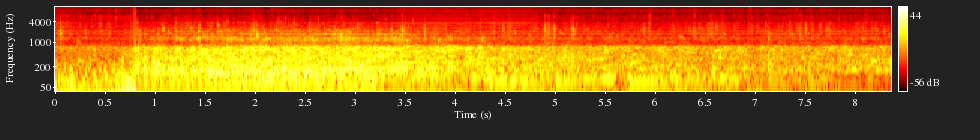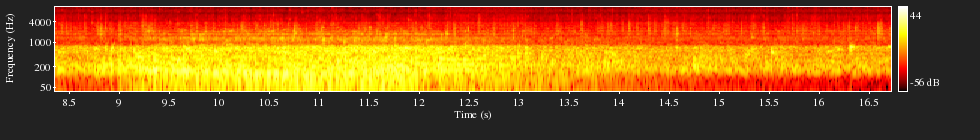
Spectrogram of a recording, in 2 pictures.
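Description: Scuba air bubbles rush and gurgle underwater in slow, repeated surges.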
